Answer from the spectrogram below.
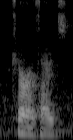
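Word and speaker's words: Cherethites: I don't think I've ever known how to say that one. Sherethites? – Hard C. – Huh? – Hard C. – Hard C. – It would be a little guttural. It would be Carathites. Uh-huh. It's Crete, the Isle of Crete.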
